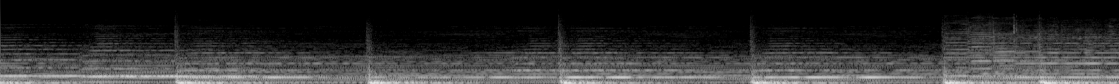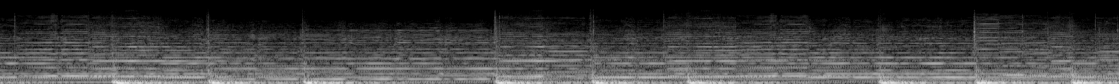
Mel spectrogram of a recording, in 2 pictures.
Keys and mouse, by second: 0.1 z, 1.2 click, 4.0-6.5 drag, 7.4 click, 9.7 middle click, 10.5 click, 11.4 KP_1, 12.2 middle click, 13.3 e, 16.5 t.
